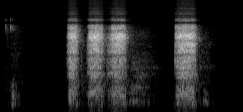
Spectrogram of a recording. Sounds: Sniff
